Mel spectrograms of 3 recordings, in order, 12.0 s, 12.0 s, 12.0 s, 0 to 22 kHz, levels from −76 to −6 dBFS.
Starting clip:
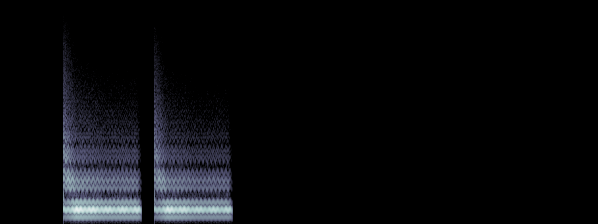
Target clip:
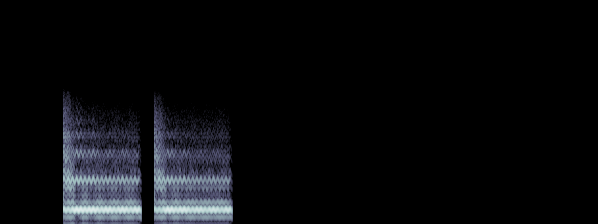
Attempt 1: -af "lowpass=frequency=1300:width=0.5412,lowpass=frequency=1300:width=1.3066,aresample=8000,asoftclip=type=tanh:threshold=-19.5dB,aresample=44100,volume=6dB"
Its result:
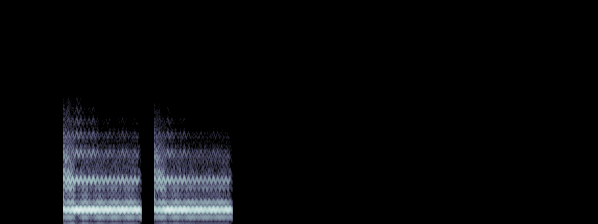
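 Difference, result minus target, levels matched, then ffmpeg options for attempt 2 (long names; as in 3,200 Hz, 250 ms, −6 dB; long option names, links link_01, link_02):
2,000 Hz band −5.0 dB
-af "lowpass=frequency=2600:width=0.5412,lowpass=frequency=2600:width=1.3066,aresample=8000,asoftclip=type=tanh:threshold=-19.5dB,aresample=44100,volume=6dB"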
